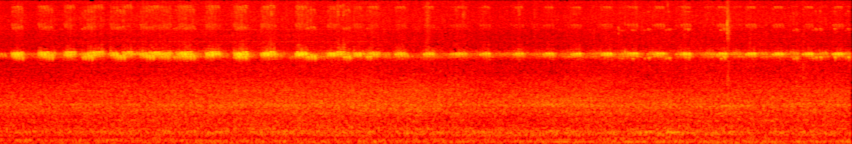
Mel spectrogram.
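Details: High cricket chirping in rapid, beaded pulses, more clearly broken early on and smoother later, over constant low rumbling noise with a sharp click near eleven seconds.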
